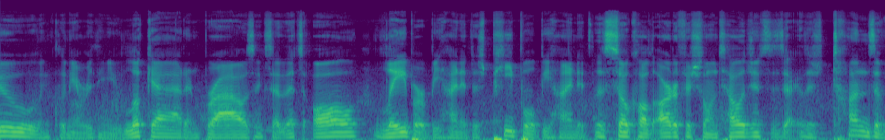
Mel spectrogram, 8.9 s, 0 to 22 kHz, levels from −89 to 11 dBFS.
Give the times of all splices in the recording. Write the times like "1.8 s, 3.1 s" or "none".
3.7 s, 5.9 s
